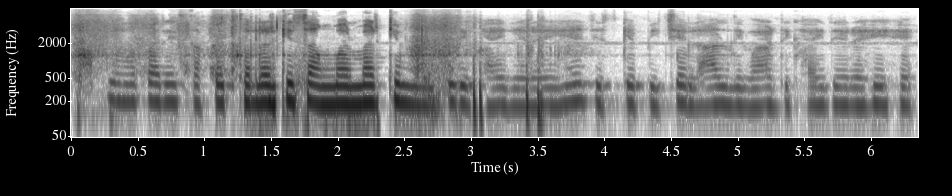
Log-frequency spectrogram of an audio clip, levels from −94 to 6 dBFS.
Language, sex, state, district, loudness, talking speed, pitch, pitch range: Hindi, female, Goa, North and South Goa, -18 LUFS, 200 wpm, 180 Hz, 175-190 Hz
